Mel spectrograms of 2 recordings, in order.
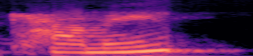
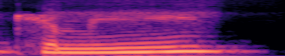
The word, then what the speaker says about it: Cami: My name is Cami. Cami, how would you spell it? Sorry, it's actually a French name, Camille, but without the l l e. So, it's just Cami, c a m i.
